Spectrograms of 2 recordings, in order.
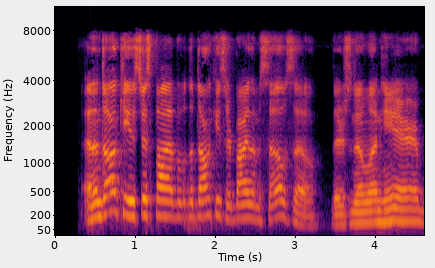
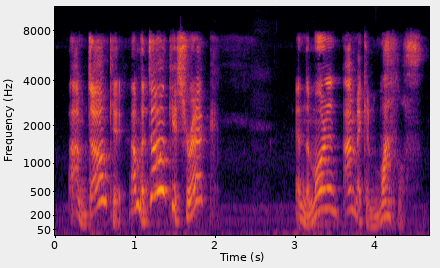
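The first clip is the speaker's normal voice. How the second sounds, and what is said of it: Imitates another person's voice. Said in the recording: “your Eddie Murphy impression”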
